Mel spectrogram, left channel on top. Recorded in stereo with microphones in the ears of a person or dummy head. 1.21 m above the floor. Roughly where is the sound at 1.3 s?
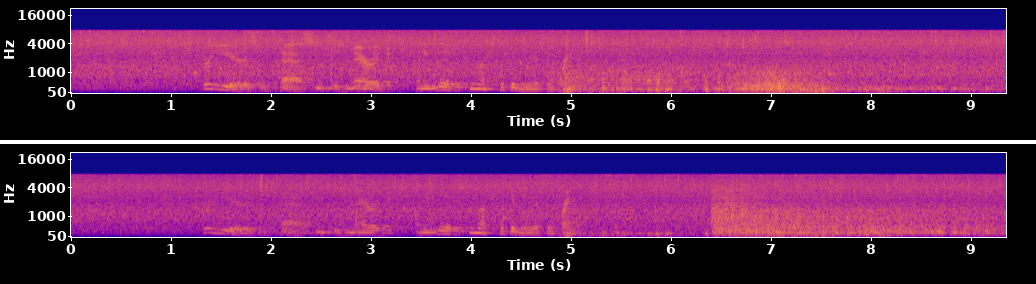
Left.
